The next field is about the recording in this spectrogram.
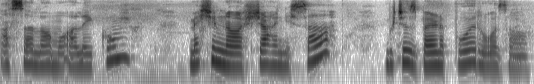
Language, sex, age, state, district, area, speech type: Kashmiri, female, 30-45, Jammu and Kashmir, Bandipora, rural, spontaneous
